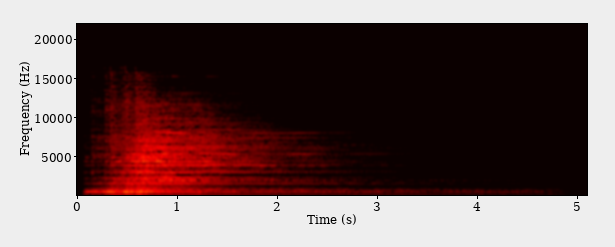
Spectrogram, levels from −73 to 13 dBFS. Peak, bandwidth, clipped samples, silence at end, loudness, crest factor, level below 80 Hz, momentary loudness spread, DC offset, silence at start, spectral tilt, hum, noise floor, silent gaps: -16 dBFS; 16 kHz; under 0.1%; 1.35 s; -33 LUFS; 22 dB; -76 dBFS; 26 LU; under 0.1%; 0.05 s; 1 dB/octave; none; -69 dBFS; none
